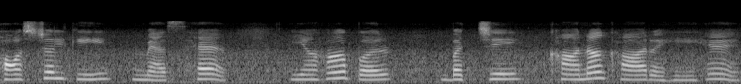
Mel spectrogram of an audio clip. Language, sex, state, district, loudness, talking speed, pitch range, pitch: Hindi, female, Punjab, Fazilka, -18 LUFS, 80 wpm, 215-245 Hz, 230 Hz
